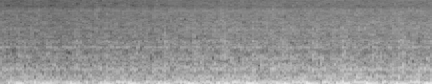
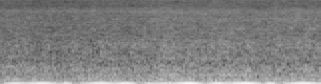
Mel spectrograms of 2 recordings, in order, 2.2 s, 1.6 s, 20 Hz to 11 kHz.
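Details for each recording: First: Rolls-Royce Silver Shadow II, sat about 10 years, with twin SU carbs rebuilt and a new fuel pump, chasing a high idle. Pushing the linkage slows a low, lumpy idle of about three pulses a second. Owner suspects a throttle butterfly sticking slightly open: rough idle. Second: Rolls-Royce Silver Shadow 2 V8, sat neglected over 10 years, after twin SU carburettor rebuild and new fuel pump while chasing high idle: deep even throb, now idling cleanly with no misses.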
